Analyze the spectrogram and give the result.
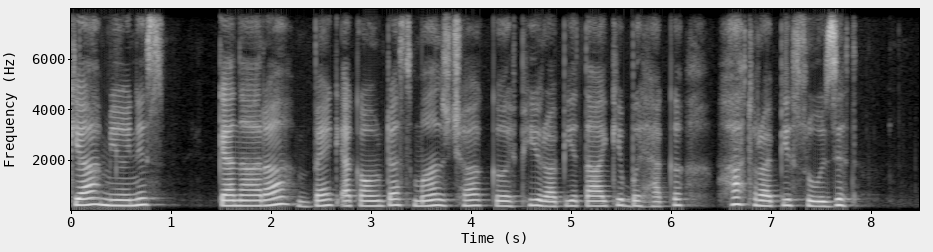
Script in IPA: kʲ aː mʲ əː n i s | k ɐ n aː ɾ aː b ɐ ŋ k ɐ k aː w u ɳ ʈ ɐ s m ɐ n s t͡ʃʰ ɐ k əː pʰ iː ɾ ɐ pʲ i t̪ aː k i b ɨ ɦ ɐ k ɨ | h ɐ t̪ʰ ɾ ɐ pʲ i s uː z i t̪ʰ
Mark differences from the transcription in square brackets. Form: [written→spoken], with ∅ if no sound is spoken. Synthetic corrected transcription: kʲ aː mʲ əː n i s | k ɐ n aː ɾ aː b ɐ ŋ k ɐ k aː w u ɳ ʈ ɐ s m ɐ n [s→z] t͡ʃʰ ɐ k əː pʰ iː ɾ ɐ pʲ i t̪ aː k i b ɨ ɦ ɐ k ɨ | h ɐ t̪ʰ ɾ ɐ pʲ i s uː z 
